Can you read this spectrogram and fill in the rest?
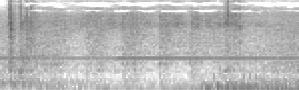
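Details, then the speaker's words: Restart of a Copart auction car whose gas pedal feels stuck and does nothing, though reverse and forward engage: brief crank, catches in about a second, steady even idle; engine solid, and mileage, engine and transmission are its strengths. "right up engine is solid but that's a the mileage the engine and transmission are the three things this car has going for it"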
